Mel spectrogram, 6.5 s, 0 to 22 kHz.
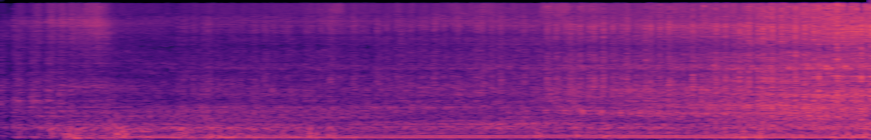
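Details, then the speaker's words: Ford Kuga Mk1 AWD 2.0 TDCi diesel (replacement engine), start and idle: extra light rattling clatter over usual tick, disappears with a little rev; cured by fitting a new auxiliary drive belt. "we go you can hear that extra clattering you might be hearing better over here but when you give it a little rev it disappears"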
